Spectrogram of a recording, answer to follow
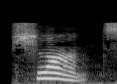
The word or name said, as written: schlontz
